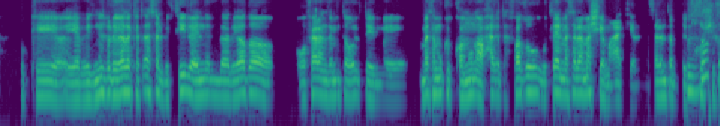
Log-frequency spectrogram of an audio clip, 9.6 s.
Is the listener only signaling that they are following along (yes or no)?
yes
